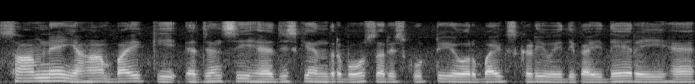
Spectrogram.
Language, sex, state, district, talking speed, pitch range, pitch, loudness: Hindi, male, Rajasthan, Bikaner, 165 wpm, 120-135 Hz, 125 Hz, -16 LUFS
